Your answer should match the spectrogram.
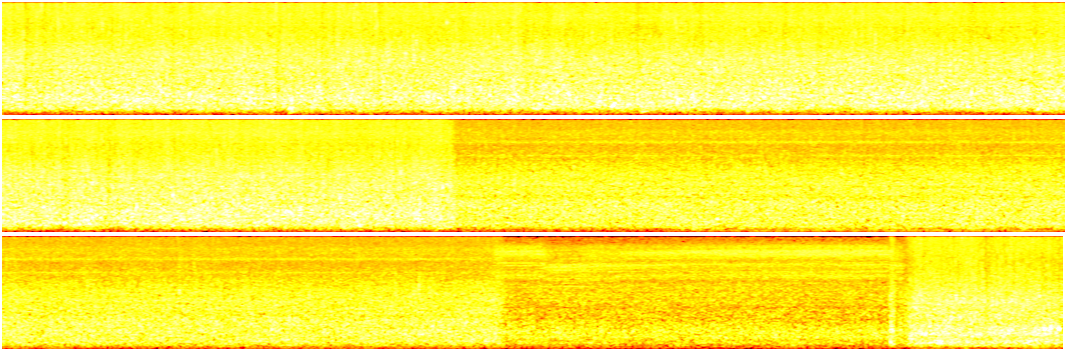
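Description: Fast mountain stream rushing over rocks in white-water rapids: a steady rush of water that becomes quieter about halfway through and again a few seconds before the end.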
